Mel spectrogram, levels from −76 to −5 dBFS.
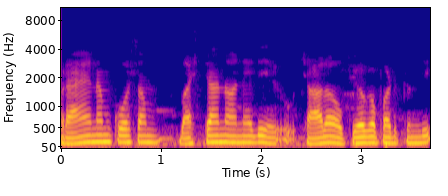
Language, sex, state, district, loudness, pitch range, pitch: Telugu, male, Andhra Pradesh, Anantapur, -15 LUFS, 135-155 Hz, 145 Hz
